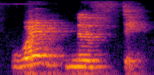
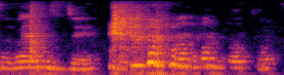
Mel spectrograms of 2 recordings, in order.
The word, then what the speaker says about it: Wednesday: iron wow data or data well the correct pronunciation is data W wedes day it's Wednesday absolutely so though I think half our lives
